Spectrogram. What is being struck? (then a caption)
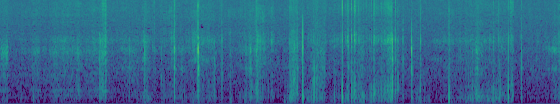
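Handheld recorder microphone capsules, metal mesh grille on plastic body. Long nails from both hands scratch the metal mesh grille microphone capsules on a small plastic Tascam handheld recorder. A close, quiet, dry rasping and scraping runs throughout, broken by sharp bright clicks and ticks that stop instantly with no ring.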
